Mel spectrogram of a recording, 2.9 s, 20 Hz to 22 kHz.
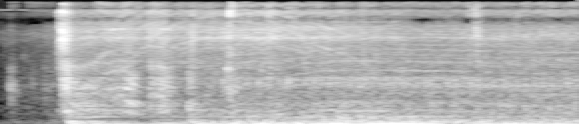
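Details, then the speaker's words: New LS MT357 compact tractor, power clutch cab version, diesel, started in neutral with clutch down, heard from cab: quick crank, catches immediately, settles into even low clatter at idle; easy start, relatively quiet inside. "So it starts really easy. Relatively quiet on the inside."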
